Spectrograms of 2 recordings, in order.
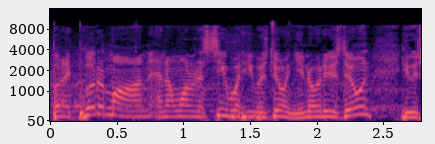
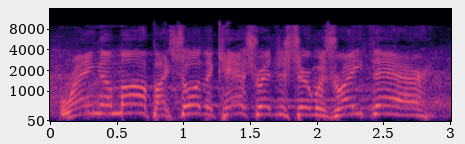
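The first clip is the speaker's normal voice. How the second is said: much higher, worked-up disbelief; exasperated rant; 9 semitones higher than usual. Real, not acted. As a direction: rant about the lazy game like it's a crime. Dad's mounting exasperation telling the story.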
